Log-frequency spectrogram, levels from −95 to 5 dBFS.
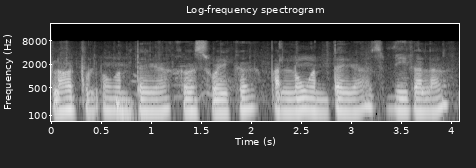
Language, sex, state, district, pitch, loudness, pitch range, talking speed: Wancho, male, Arunachal Pradesh, Longding, 130 Hz, -15 LUFS, 130-140 Hz, 160 wpm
